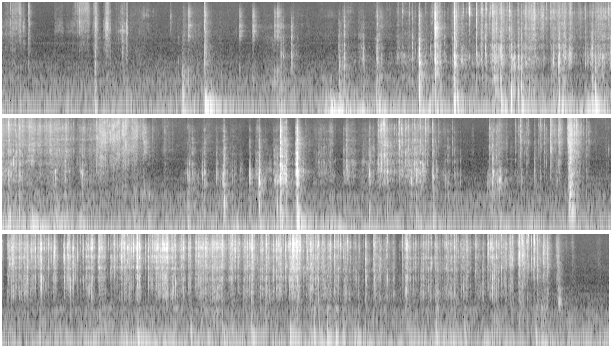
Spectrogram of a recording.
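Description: A cardboard trading-card box being torn open by hand and its contents pulled out, in bursts of tearing and crinkling with sharp clicks and rustles of handling. A sharp click about halfway through is the loudest sound.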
